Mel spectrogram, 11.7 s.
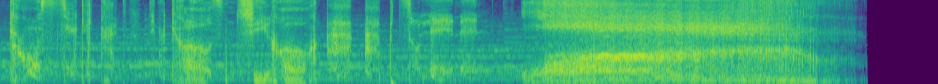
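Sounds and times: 
speech: 0:00.4 - 0:01.5, 0:02.3 - 0:04.4, 0:06.5 - 0:07.7
creature screaming: 0:06.5 - 0:10.8.

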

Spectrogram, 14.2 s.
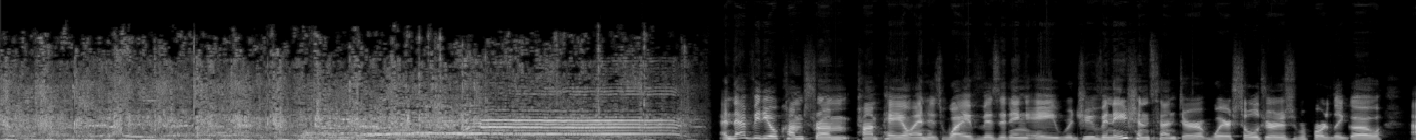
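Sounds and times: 
crowd clapping along: 0:00.0 - 0:07.1
speech: 0:07.2 - 0:14.1.

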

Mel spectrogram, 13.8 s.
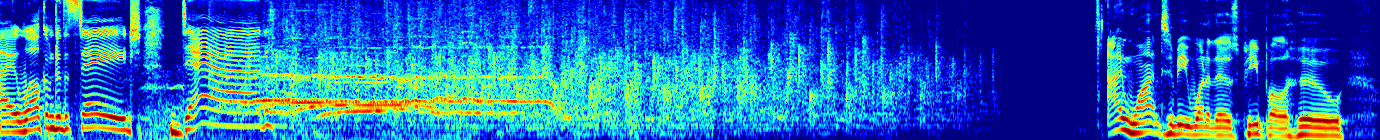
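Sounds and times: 
speech: 0:00.0 - 0:03.2, 0:11.1 - 0:13.7
comedy club audience applause: 0:01.9 - 0:10.1.

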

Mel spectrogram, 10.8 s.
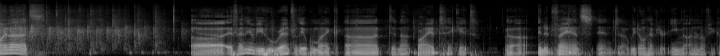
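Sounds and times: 
speech: 0:00.0 - 0:00.8, 0:02.9 - 0:10.7
crowd applauding: 0:00.0 - 0:03.0.

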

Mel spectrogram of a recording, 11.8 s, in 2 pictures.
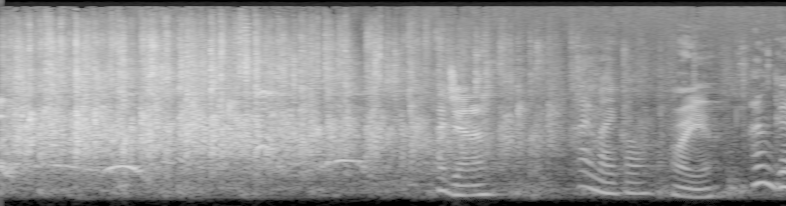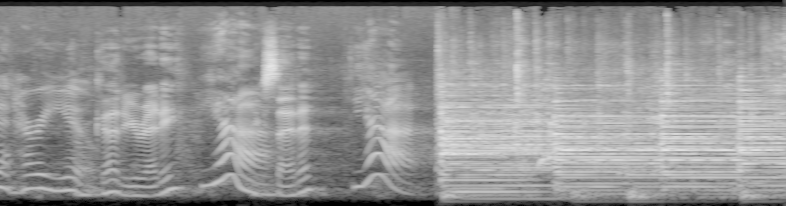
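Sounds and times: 
faint whistles or cheers from the crowd: 0:00.0 - 0:03.0
audience applauding: 0:00.0 - 0:04.7, 0:09.2 - 0:11.7
speech: 0:03.3 - 0:03.8, 0:04.4 - 0:11.0.

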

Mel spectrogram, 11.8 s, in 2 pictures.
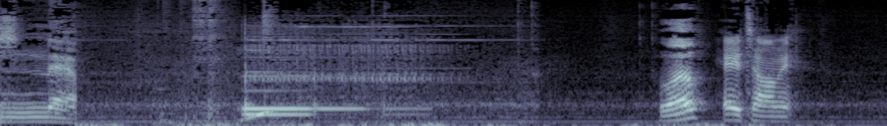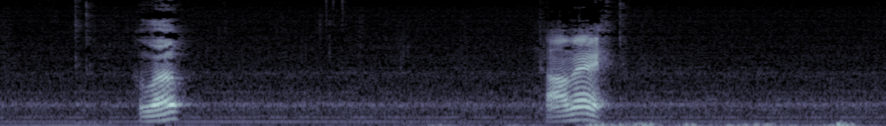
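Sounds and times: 
speech: 0:00.1 - 0:00.7, 0:01.3 - 0:02.2, 0:04.4 - 0:05.4, 0:06.8 - 0:07.2, 0:09.6 - 0:10.1
telephone ringing: 0:01.6 - 0:03.4.

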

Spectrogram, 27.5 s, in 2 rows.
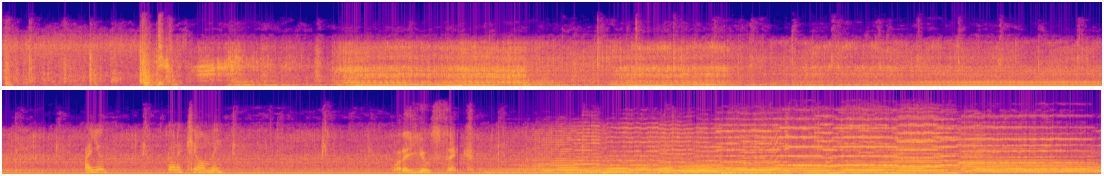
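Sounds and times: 
speech: 0:02.0 - 0:03.3, 0:14.8 - 0:15.2, 0:15.8 - 0:16.7, 0:18.6 - 0:19.9, 0:20.5 - 0:22.4
car engine running and revving: 0:02.7 - 0:27.4.

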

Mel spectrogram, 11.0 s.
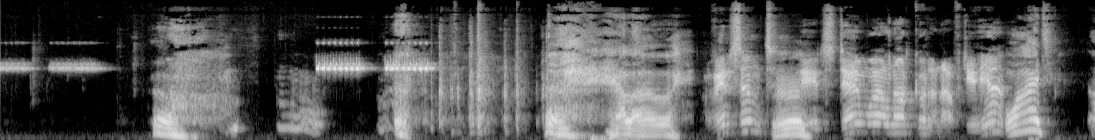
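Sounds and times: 
telephone ringing: 0:00.0 - 0:01.2, 0:03.2 - 0:04.9
speech: 0:01.5 - 0:02.4, 0:05.5 - 0:10.9.

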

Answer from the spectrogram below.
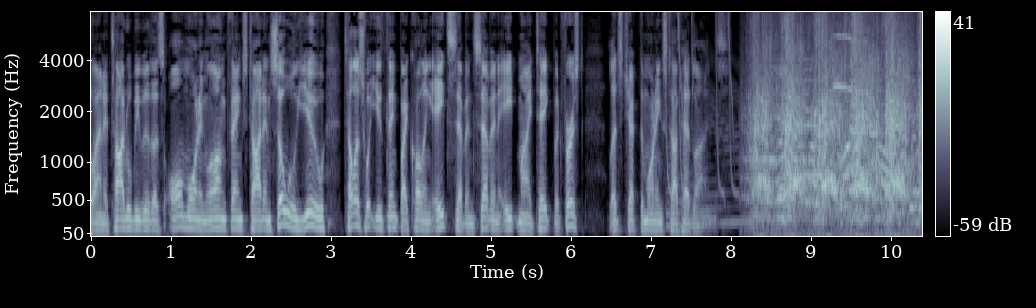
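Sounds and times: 
speech: 0:00.0 - 0:09.1
crowd cheering and shouting at Mitt Romney's New Hampshire headquarters: 0:07.9 - 0:10.3
shrill whistles: 0:09.0 - 0:09.8.

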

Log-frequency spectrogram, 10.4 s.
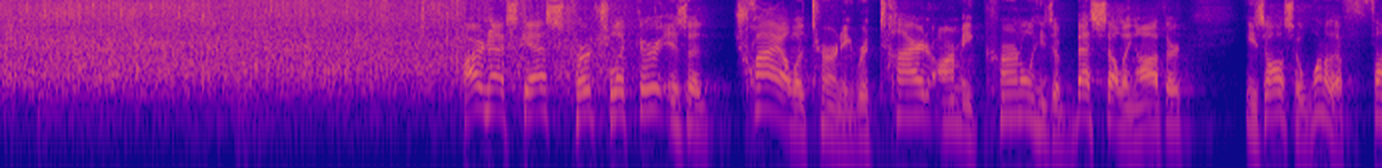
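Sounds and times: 
talk show studio audience applauding a live music act: 0:00.0 - 0:05.0
speech: 0:03.5 - 0:10.3.

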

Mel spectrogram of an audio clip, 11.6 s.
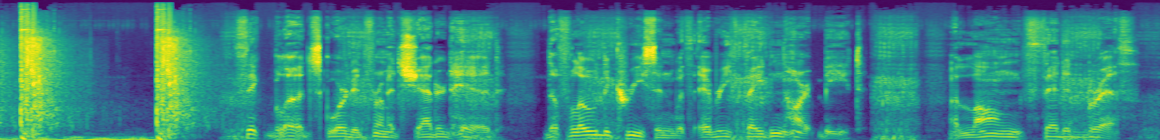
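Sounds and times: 
gunshots: 0:00.0 - 0:01.0, 0:01.6 - 0:02.4
speech: 0:02.4 - 0:11.5.

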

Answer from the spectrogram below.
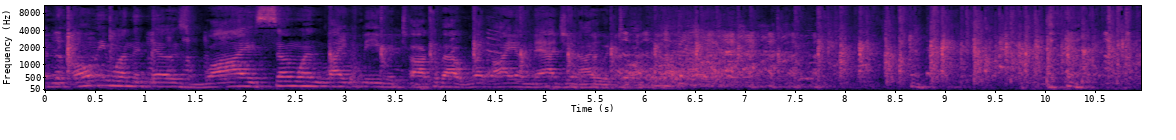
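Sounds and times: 
speech: 0:00.0 - 0:07.9
laughter: 0:00.0 - 0:10.9
smattering of audience applause: 0:02.8 - 0:10.9.

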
